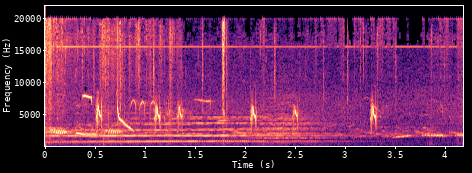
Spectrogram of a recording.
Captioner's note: chirps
